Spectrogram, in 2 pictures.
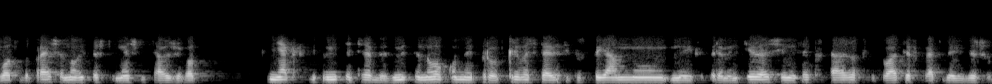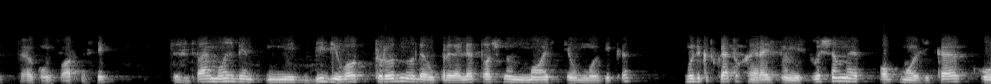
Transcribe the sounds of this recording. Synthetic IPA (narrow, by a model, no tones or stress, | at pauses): vˠɔt̪əd̪ɐpɾaviʃɛd̪nɔist̪əʃt̪onɛʃt̪ot̪sʲjalˠʒivɔt̪̚ | nʲakə̥kvisəmislʲət͡ʃɛbɛzmislɛnoɐkonɛpɾɛot̪kɾivəʃsɛbɛsipost̪ojanːonɛːkspɛɾimɛnt̪iɾəʃinɛsɛpo̥st̪avɛʒvɐfsit̪uat̪sijəfkojat̪od̪ɐiid̪əʃot̪koɱfɔɾt̪əsi | zɐt̪ovamɔʒɛbinɛbibilˠɔt̪ɾud̪nod̪ɐopɾɛd̪ɛlʲət̪ɔt͡ʃnomɔjəst̪ilˠmuzikə | muzikət̪ə̥kojat̪oxɐɾɛsvəmislˠuʃəmɛpɔp̚muzikəːko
